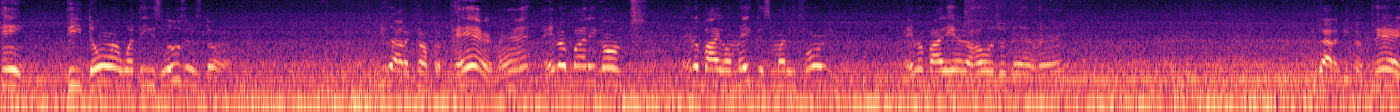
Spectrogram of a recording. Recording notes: Sorry for the background noise no other episode will be in the work truck, louder than I thought.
